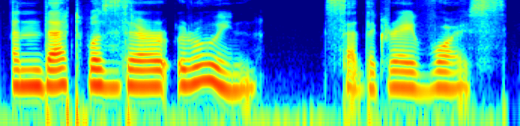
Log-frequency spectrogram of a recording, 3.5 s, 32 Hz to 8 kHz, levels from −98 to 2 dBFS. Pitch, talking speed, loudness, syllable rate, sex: 180 Hz, 155 wpm, -20 LUFS, 3.9 syllables/s, female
